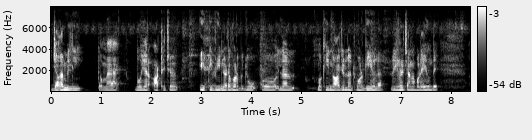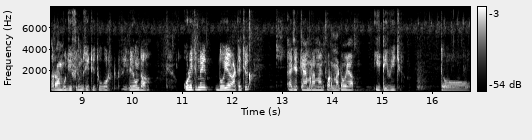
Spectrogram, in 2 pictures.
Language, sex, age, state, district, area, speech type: Dogri, male, 30-45, Jammu and Kashmir, Jammu, urban, spontaneous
